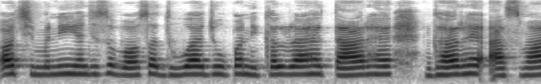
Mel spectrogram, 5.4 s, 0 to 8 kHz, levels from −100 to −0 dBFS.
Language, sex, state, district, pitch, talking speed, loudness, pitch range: Hindi, female, Bihar, West Champaran, 245 Hz, 200 wpm, -17 LUFS, 230-255 Hz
